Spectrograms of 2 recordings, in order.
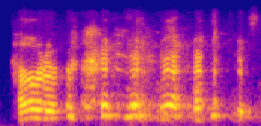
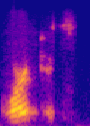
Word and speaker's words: Huertas: Herder. What? Don't you pronounce? I mean, it's spelled Huertas, Yeah. but it's not Wirtz. It's Herder. Is it Herder? Like Herder. Like I'm gonna hurt you.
